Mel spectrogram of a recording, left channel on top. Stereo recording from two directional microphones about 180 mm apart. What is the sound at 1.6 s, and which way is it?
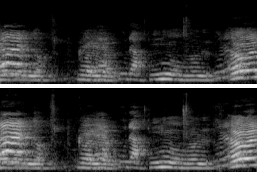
Speech, 20° right (ahead or behind).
